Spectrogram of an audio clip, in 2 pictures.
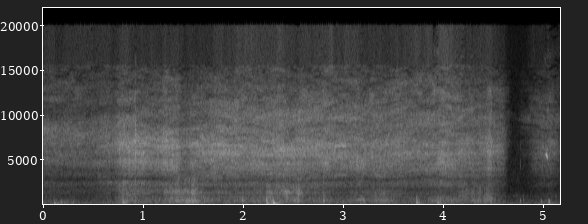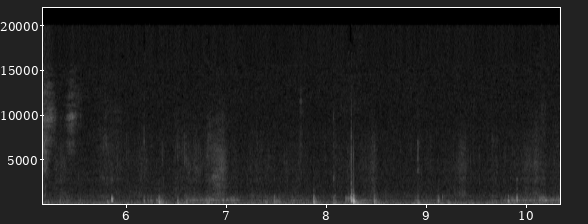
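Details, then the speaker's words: Tire with the nail just pulled out of the tread: a loud steady hiss for about four seconds cuts to quiet as a sealant-coated repair screw is driven in and the leak stops; tire puncture air leak. "Oh yeah, that is leaking. Can hear it just leaking out."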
